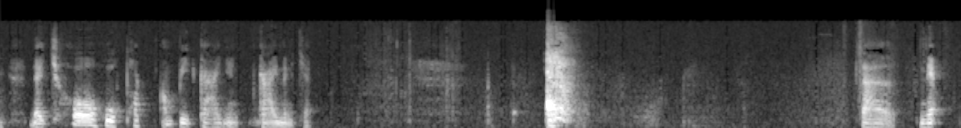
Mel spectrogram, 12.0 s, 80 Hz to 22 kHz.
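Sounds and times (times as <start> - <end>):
person coughing: 6.8 - 7.4.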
